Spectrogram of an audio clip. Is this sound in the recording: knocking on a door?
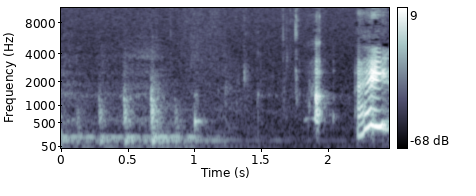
yes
